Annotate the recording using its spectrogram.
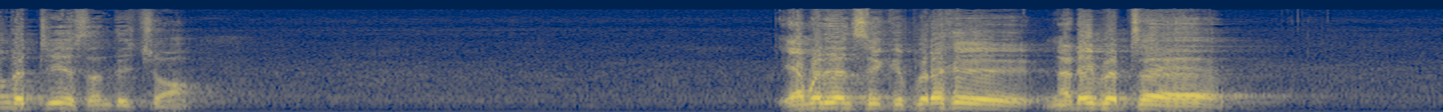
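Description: A man speaks forcefully into a microphone over loudspeakers, outdoors.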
